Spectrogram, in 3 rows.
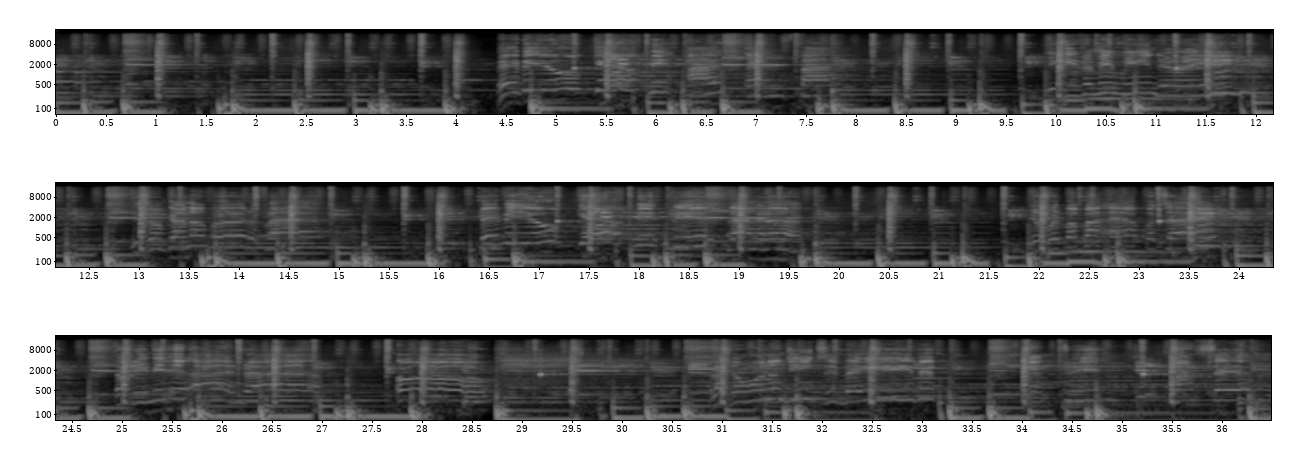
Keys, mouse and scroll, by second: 0.4 space, 2.5 ctrl+click, 5.9 scroll down 1, 6.7-8.6 ctrl+drag, 8.9 space, 10.4-12.8 drag, 12.8 space, 14.3-15.7 drag, 16.2 ctrl+a, 16.5 click, 17.6 space, 19.8 space, 20.4 click, 20.8 space, 22.0-26.1 drag, 26.9 scroll up 1, 27.5-28.0 typing, 29.7-30.4 typing, 30.9-33.0 drag, 33.0 space, 36.2-36.4 typing.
